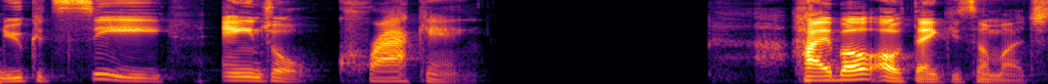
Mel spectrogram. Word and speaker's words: Hibo: Hibo. Oh, thank you so much. Thank you. Cindy says it's pronounced Hibbo.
